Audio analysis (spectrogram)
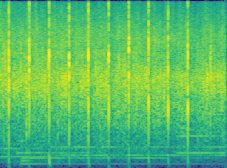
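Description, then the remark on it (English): A church audience applauds God, with a steady wash of clapping and sharp, evenly spaced claps about three per second riding on top, over a soft sustained low tone. “Hey, let's give God a big round of applause.”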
